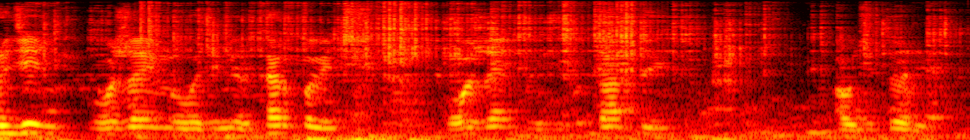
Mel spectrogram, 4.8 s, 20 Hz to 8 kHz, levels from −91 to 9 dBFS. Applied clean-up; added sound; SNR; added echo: classical method WPE with log-MMSE.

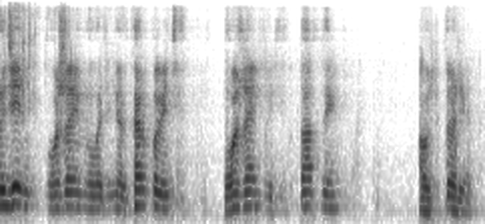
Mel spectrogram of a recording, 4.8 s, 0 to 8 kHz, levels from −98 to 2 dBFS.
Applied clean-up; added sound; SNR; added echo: neural mask model DeepFilterNet 3.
